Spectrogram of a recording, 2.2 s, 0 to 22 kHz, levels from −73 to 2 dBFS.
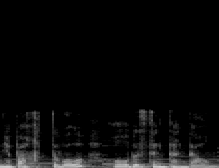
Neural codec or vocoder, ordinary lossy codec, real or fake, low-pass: none; none; real; none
